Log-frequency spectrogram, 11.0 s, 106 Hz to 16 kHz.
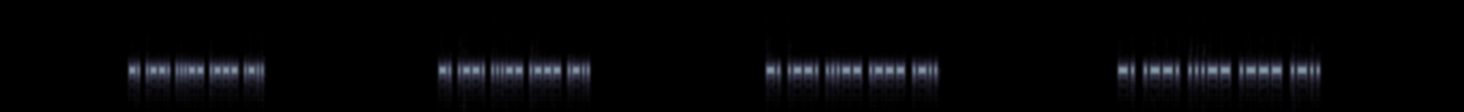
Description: Morse code, heard as a keyed tone, about 65 wpm, 700 Hz. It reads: NP3JL NP3JL NP3JL NP3JL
